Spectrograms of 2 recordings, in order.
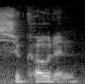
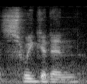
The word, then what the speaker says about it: Suikoden: And it's, and I'm going to probably mispronounce it, but I'm going to pronounce it the way that I've always pronounced it, and that's Suikoden, but I've heard people calling it Suikoden.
